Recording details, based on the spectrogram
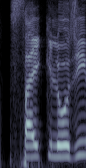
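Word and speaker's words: psychology: सभी को बता दें साइकोलॉजी में पी साइलेंट है क्या है जो पी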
